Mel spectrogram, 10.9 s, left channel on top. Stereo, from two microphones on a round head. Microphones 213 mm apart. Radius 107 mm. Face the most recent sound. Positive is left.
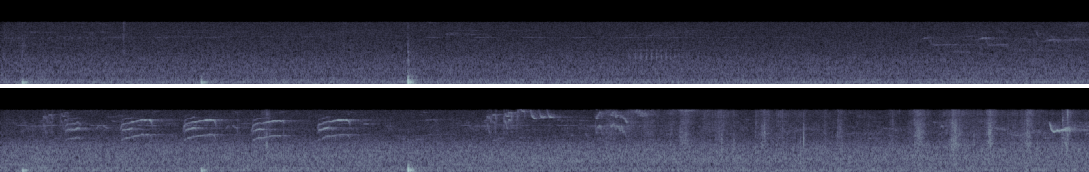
turn(degrees=70)  # may be behind; listen again after turning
